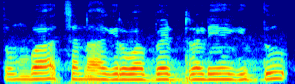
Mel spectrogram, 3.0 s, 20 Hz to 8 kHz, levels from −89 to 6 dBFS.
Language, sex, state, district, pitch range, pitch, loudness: Kannada, female, Karnataka, Koppal, 195-205 Hz, 195 Hz, -16 LUFS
